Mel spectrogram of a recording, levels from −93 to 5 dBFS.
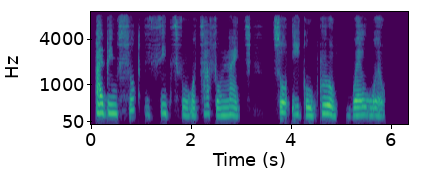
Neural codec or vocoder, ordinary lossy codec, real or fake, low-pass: codec, 44.1 kHz, 1.7 kbps, Pupu-Codec; none; fake; 7.2 kHz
